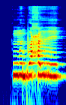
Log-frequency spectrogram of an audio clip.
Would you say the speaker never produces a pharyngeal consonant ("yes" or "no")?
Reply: no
